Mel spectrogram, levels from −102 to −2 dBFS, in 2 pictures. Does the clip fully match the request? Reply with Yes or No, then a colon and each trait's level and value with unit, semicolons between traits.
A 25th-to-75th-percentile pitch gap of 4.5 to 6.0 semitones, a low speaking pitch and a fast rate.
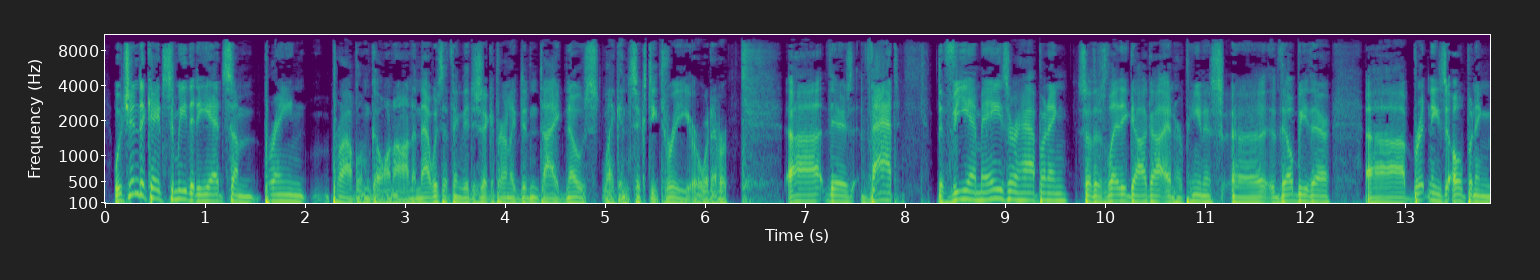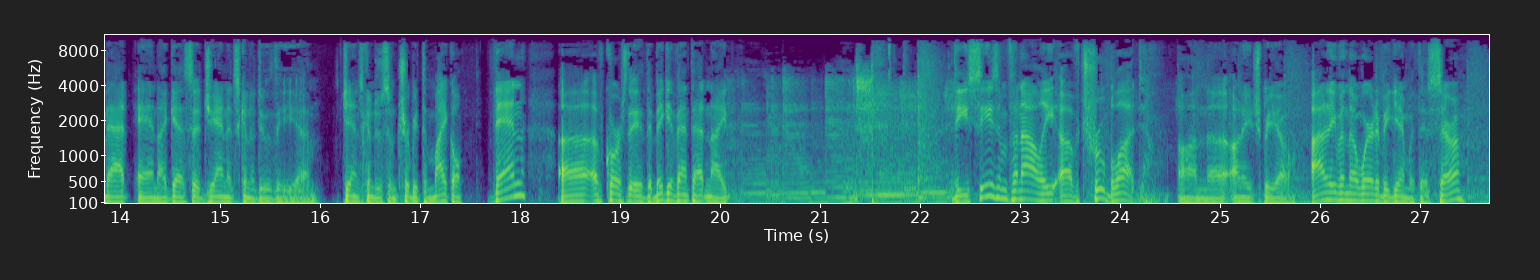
Yes: average, 5.0 semitones; low, 105 Hz; fast, 210 wpm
